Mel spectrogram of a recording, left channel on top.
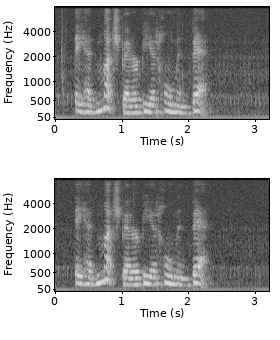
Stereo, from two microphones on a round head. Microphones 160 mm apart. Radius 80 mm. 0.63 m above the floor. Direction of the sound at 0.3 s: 35° left (ahead or behind).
